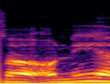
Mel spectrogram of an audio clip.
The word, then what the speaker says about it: Oniah: like where where are you originally from yes onea is the last name is Nigerian okay yeah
